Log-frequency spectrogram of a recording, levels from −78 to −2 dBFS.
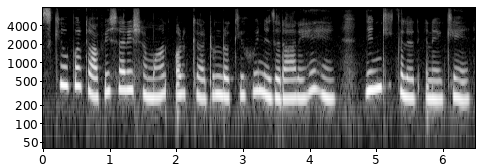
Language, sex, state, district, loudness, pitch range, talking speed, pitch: Hindi, female, Jharkhand, Garhwa, -13 LUFS, 265-340 Hz, 155 wpm, 285 Hz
